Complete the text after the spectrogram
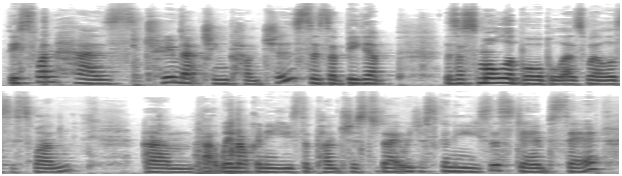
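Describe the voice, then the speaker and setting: A young woman with a cold and a hoarse, snuffly voice chats casually through a live card-making demo at her home desk, greeting viewers with lots of ums. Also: fairly low pitch, moderate pace, slight background noise.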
